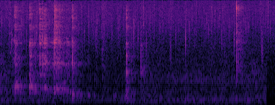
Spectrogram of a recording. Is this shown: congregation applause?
no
